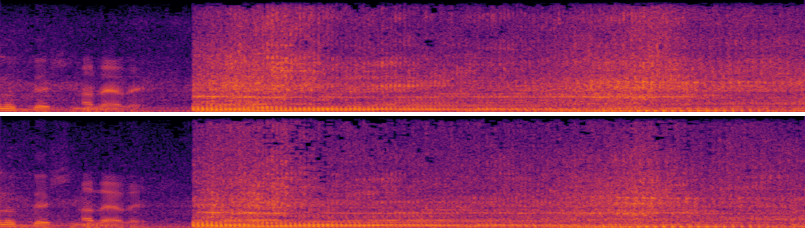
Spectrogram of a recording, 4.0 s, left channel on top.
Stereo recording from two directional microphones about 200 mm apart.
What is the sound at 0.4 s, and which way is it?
Speech, 20° right (ahead or behind).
